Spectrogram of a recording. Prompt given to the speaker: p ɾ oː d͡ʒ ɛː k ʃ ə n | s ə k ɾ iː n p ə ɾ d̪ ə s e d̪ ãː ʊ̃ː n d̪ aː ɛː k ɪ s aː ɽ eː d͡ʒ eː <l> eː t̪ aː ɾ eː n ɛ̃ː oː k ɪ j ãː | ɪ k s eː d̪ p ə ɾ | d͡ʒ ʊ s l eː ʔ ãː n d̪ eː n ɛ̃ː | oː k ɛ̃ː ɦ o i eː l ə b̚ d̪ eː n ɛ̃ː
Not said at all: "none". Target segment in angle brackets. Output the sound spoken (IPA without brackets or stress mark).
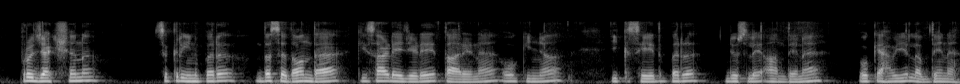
ɽ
